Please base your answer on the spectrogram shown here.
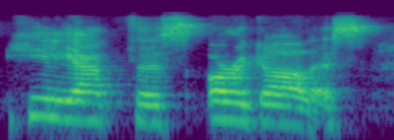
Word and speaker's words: Helianthus orgyalis: This one is Helianthus orgyalis. Don't pronounce it incorrectly because it sounds like an orgy.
